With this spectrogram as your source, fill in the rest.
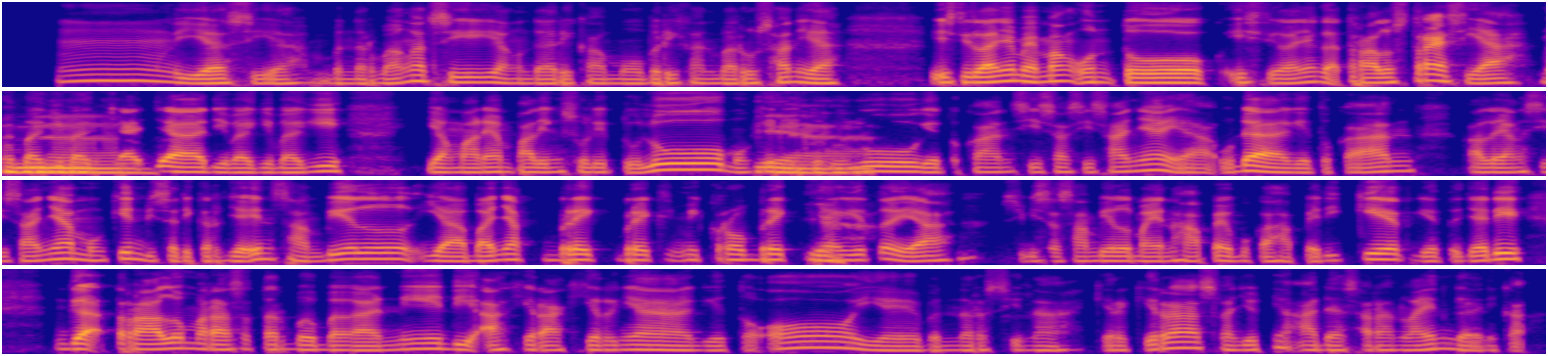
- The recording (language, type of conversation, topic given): Indonesian, advice, Bagaimana cara menyeimbangkan waktu istirahat saat pekerjaan sangat sibuk?
- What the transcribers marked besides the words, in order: in English: "break-break micro break-nya"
